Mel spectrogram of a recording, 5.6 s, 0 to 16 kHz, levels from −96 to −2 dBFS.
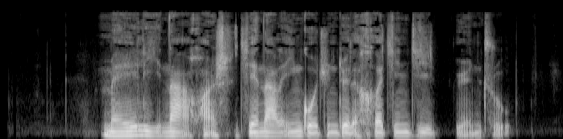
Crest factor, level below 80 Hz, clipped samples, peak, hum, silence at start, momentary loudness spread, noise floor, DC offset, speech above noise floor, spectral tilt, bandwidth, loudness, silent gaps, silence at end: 20 dB; -50 dBFS; under 0.1%; -4 dBFS; none; 1 s; 12 LU; -67 dBFS; under 0.1%; 46 dB; -6 dB/octave; 11.5 kHz; -22 LUFS; none; 0.55 s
